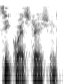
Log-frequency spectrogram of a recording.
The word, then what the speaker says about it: sequestration: We spent the whole of the first hour talking about sequestration. I got to pronounce it right. There's an R in it.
